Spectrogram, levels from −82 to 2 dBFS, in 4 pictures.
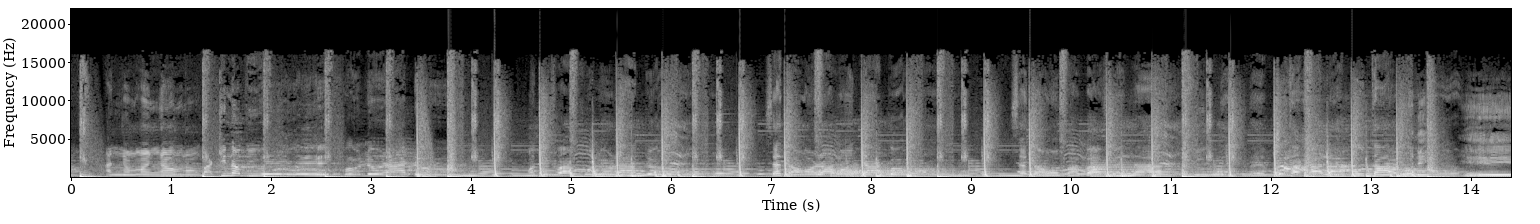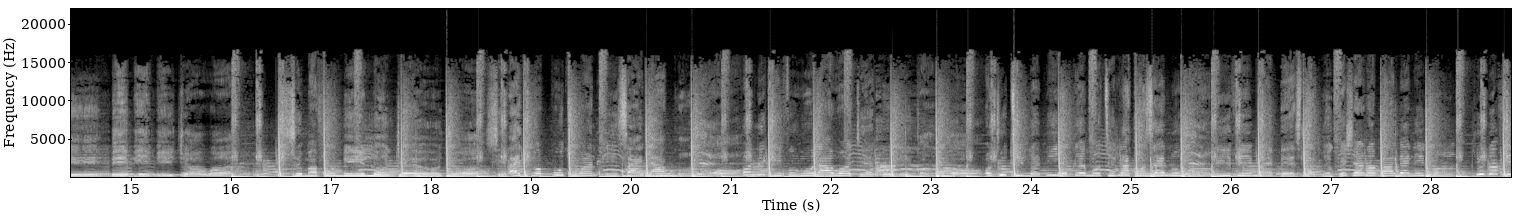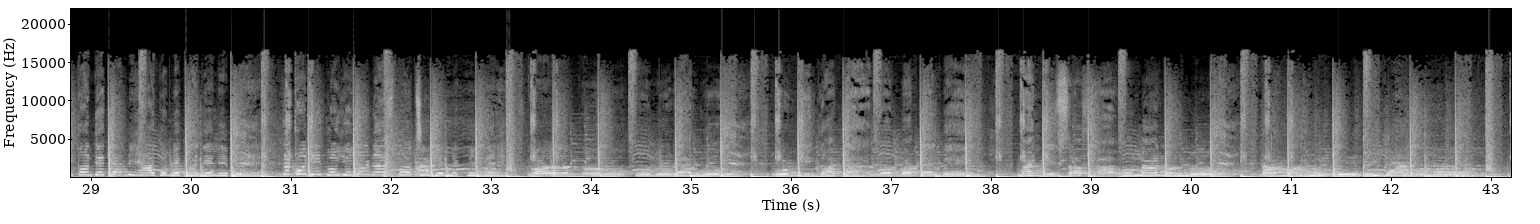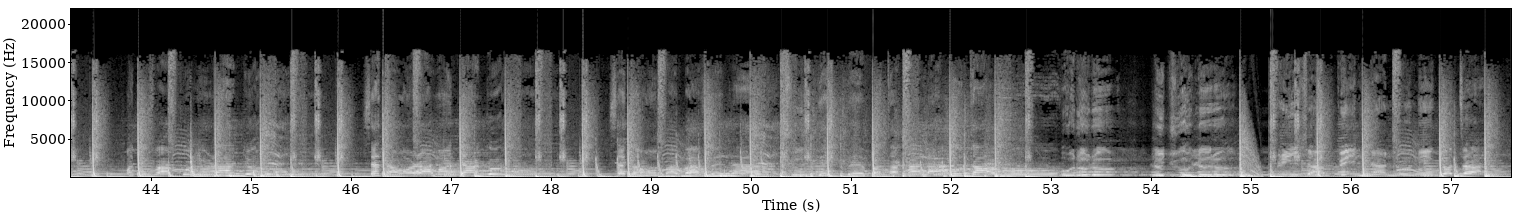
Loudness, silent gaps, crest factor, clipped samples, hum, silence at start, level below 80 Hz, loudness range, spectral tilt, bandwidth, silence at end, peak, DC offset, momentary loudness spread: -12 LUFS; none; 12 dB; under 0.1%; none; 0 s; -20 dBFS; 2 LU; -5 dB/octave; 17 kHz; 0 s; 0 dBFS; under 0.1%; 4 LU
